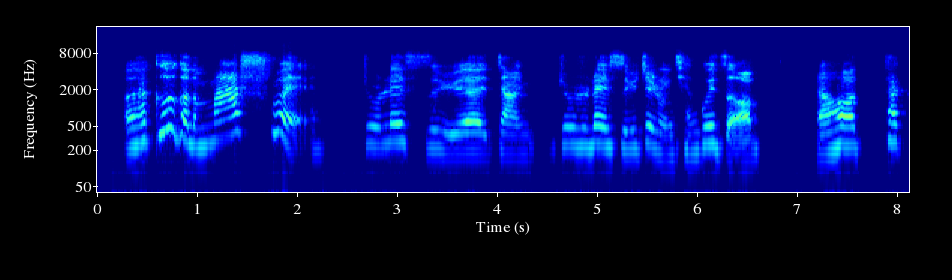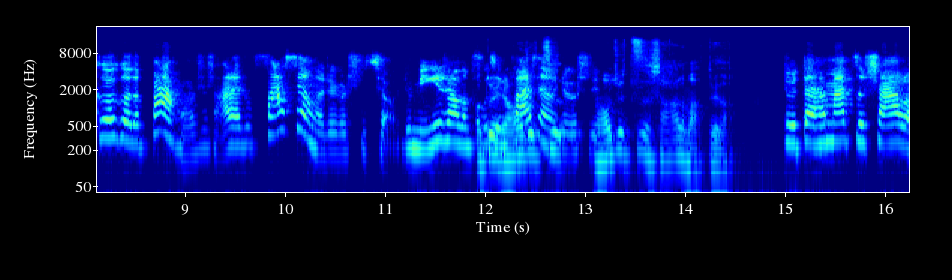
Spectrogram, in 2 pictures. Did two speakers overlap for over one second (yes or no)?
yes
